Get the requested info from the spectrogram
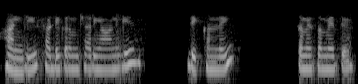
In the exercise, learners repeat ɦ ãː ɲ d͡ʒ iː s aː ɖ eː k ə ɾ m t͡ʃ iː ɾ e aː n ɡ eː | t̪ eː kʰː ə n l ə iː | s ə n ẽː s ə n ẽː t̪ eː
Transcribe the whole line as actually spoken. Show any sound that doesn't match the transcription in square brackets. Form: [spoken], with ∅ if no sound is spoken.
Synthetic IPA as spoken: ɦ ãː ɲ d͡ʒ iː s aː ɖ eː k ə ɾ m t͡ʃ [aː] ɾ [i] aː n ɡ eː | [d̪] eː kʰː ə n l ə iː | s ə [m] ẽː s ə [m] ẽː t̪ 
